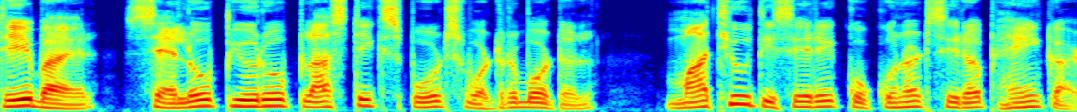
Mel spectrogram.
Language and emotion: Goan Konkani, neutral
